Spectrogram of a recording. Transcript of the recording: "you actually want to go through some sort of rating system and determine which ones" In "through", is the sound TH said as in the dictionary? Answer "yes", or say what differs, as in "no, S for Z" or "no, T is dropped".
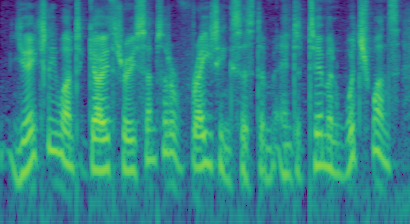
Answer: yes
